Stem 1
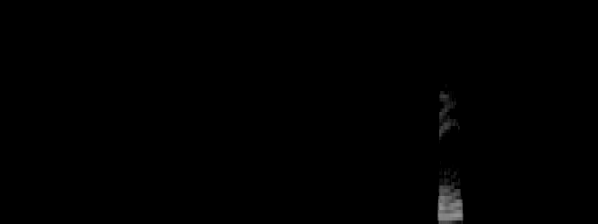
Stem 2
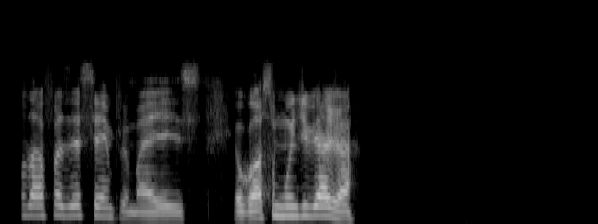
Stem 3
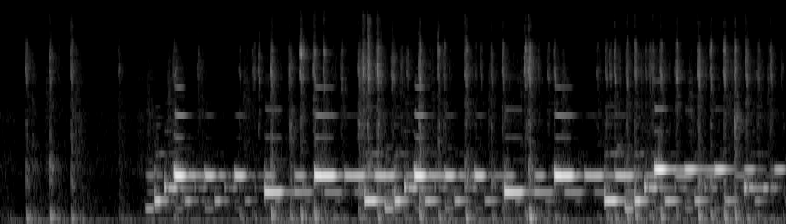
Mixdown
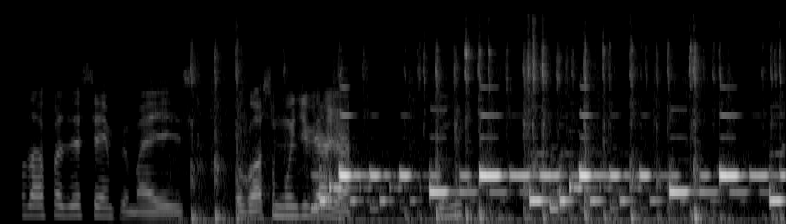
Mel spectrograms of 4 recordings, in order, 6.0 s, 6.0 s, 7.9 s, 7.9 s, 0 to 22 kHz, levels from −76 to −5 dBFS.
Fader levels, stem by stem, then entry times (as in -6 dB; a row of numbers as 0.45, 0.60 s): -8.5, -14.5, -4.0 dB; 0.00, 0.00, 1.65 s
